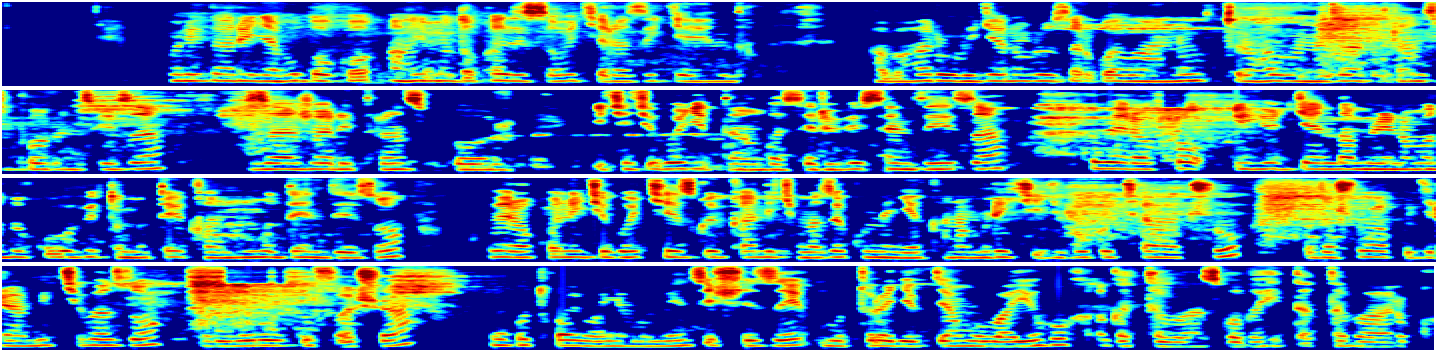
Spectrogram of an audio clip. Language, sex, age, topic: Kinyarwanda, female, 18-24, government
